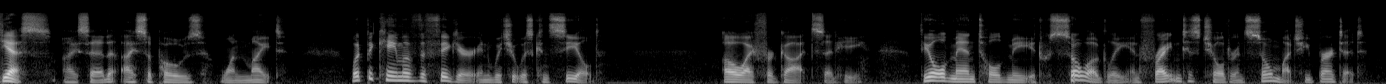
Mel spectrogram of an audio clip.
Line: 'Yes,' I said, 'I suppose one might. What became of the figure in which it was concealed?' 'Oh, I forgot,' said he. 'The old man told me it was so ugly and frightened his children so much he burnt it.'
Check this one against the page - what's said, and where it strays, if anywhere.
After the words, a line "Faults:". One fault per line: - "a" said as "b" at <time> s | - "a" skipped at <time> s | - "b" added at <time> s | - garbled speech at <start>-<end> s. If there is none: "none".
'Yes,' I said, 'I suppose one might. What became of the figure in which it was concealed?' 'Oh, I forgot,' said he. 'The old man told me it was so ugly and frightened his children so much he burnt it.'
Faults:
none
